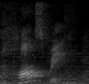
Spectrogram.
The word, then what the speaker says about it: hot spring: It was at the hot spring. Hot spring. Hot spring 这个词在发音的时候，注意一下这个 t 可以略读或者轻读。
